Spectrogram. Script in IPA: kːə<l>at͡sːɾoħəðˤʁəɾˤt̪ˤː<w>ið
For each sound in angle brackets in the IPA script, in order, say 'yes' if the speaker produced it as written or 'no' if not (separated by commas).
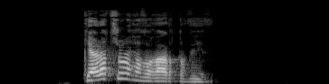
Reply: no, no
